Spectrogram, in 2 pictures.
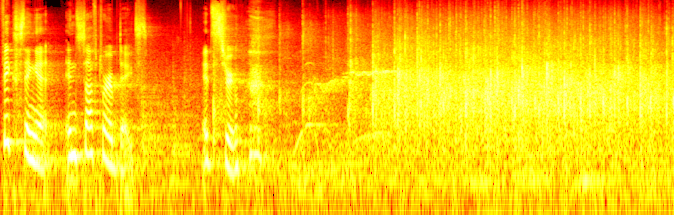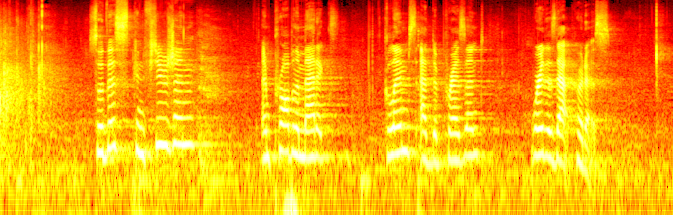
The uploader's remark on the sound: This is the #Airtime recording of the Mozilla Festival Sunday Keynotes in London.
